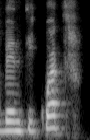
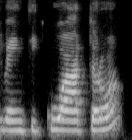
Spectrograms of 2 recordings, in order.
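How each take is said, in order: First: "veinticuatro" said as venticuatro; diphthong reduced. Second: Said in the usual way. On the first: Shown as a demonstration. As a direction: drop the i glide in "veinticuatro". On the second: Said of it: "En vez de decir".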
